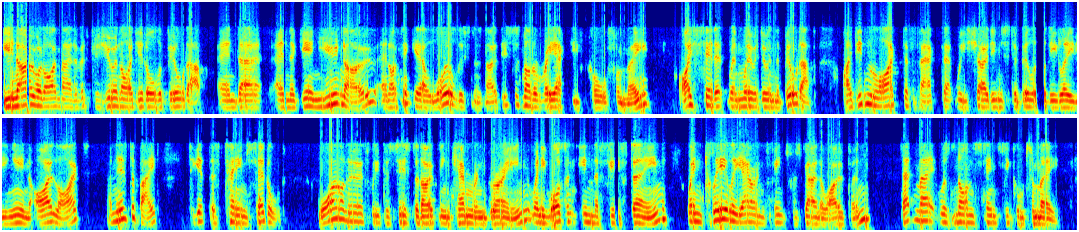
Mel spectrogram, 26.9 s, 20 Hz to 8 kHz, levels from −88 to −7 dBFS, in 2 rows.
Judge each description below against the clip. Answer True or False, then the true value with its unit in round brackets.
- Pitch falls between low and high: True (150 Hz)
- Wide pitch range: False (3.2 semitones)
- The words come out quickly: True (215 wpm)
